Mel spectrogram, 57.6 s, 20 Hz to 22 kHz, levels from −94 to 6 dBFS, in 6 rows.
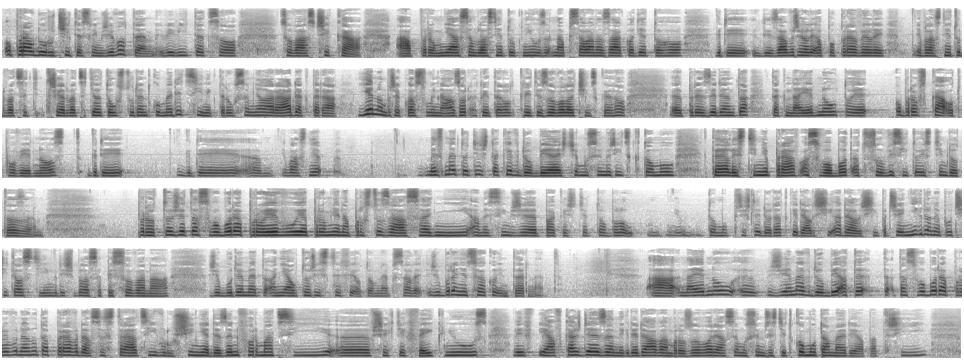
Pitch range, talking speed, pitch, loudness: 200-230 Hz, 165 wpm, 215 Hz, -20 LUFS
